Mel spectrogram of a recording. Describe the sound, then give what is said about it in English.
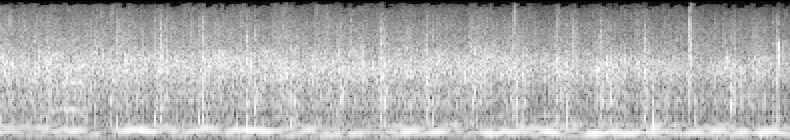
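A church audience claps steadily in a dense, continuous wash of applause lasting several seconds, with a sustained low organ-like tone humming underneath. “If you're going to clap, you ought to clap about that.”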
